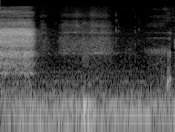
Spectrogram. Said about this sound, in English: Did you think just breathing and then stopping was going to be good? He's holding his breath.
